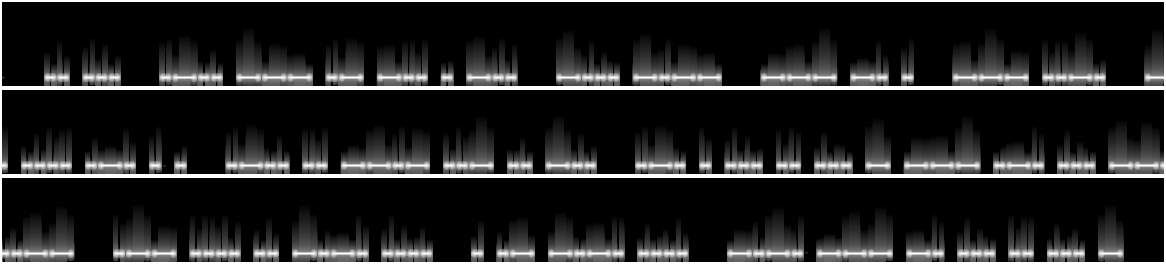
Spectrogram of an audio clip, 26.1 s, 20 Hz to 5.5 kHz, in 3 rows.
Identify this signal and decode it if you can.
Morse code, heard as a keyed tone, about 25 wpm, 600 Hz. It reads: IS LOADED BY ONE OF THREE LIQUID RESISTORS, WHICH EACH CONSIST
